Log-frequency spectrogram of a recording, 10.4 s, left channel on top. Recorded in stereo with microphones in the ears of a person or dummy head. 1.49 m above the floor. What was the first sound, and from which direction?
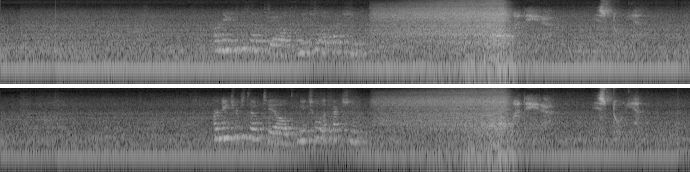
A woman speaking, 55° right (ahead or behind).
